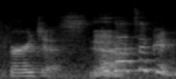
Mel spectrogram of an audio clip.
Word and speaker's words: Burgess: I believe it's Anthony Burgess. Burgess. Soft G. Burgess.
